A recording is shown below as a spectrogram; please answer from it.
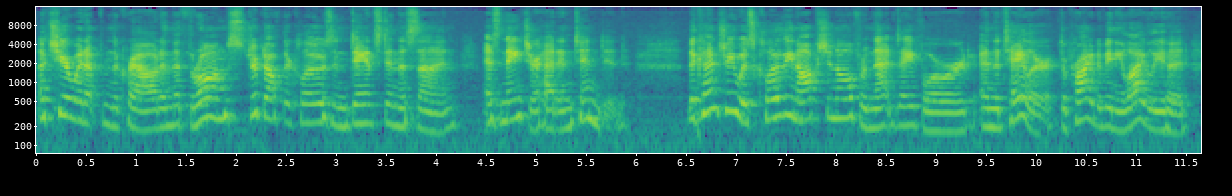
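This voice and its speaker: A woman reading a bedtime story aloud as storyteller, expressively, with deliberate, emphatic phrasing. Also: fairly high pitch, expressive, bright, forceful tone, low-quality recording.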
